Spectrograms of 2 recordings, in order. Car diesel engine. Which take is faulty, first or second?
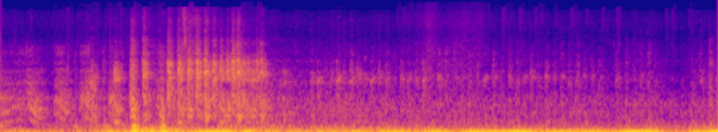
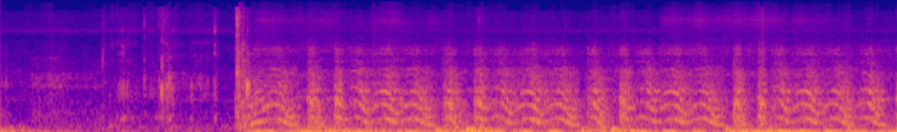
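second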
